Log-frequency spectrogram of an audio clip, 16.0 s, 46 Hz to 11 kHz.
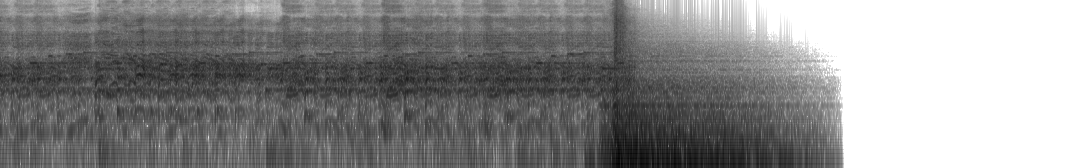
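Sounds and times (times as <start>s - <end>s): man laughing: 0.0s - 9.1s
background music: 0.0s - 12.4s.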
